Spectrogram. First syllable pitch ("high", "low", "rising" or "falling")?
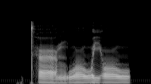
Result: low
